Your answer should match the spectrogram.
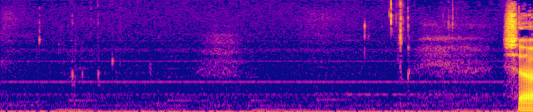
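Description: HP desktop PC running as it boots, a steady low hum with a thin steady whine, and a few faint clicks about a third of a second in and again near three seconds.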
